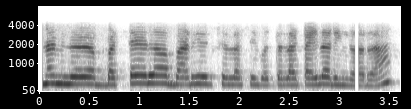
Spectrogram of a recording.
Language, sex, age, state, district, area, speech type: Kannada, female, 18-30, Karnataka, Hassan, urban, conversation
